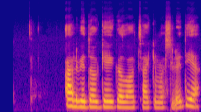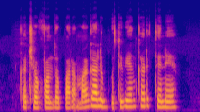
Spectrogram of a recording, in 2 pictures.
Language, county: Lithuanian, Marijampolė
